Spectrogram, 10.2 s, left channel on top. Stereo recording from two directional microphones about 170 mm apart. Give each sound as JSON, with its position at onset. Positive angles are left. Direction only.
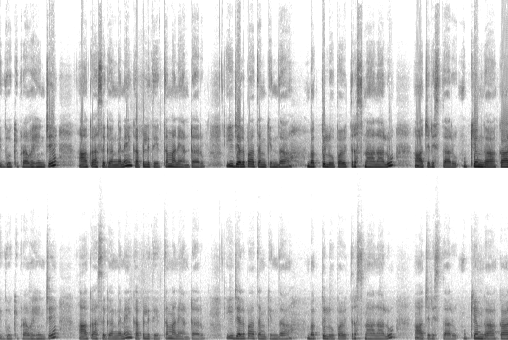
{"t": 0.1, "sound": "speech", "side_deg": 35}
